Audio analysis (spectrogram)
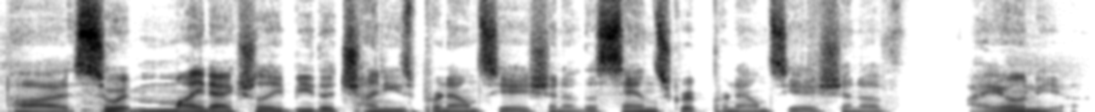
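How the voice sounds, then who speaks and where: A man's voice: on the low side, fairly even intonation, a little fast, warm tone, no echo. A man, a podcast guest and author, telling a history story in casual talk, with many fillers and restarts. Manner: rambling, many fillers and restarts, laughs now and then.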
